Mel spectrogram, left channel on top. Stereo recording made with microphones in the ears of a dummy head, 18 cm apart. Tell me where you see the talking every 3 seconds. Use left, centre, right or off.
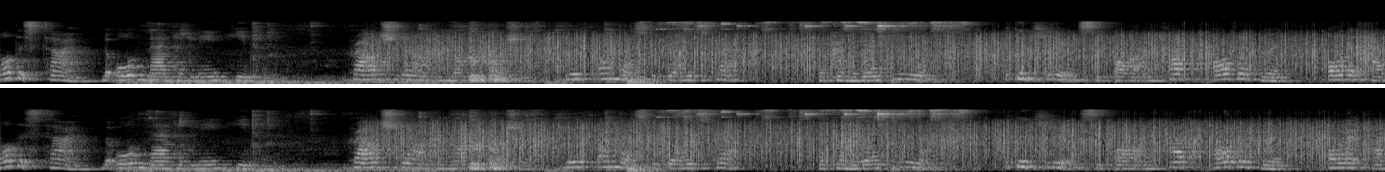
left, centre, centre, left, left.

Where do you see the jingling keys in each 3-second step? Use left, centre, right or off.
right, centre, centre, right, off.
